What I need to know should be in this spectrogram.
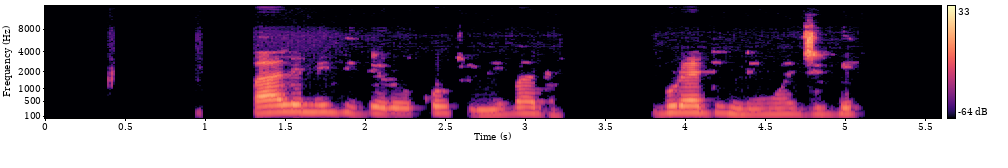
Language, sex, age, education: Yoruba, female, 46-60, tertiary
